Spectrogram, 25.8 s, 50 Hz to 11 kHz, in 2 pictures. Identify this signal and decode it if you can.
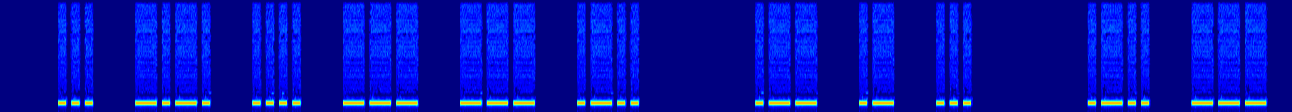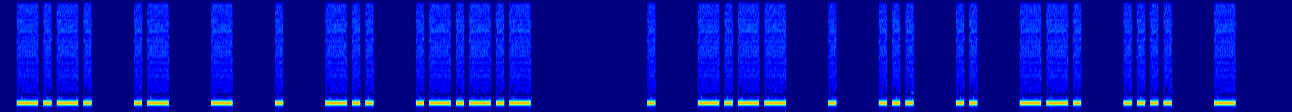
Morse code, heard as a keyed tone, about 18 wpm, spaced as for 12 wpm, 1000 Hz. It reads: SCHOOL WAS LOCATED. EYESIGHT
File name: cwblog / cw mp3 directory / mem morse 12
